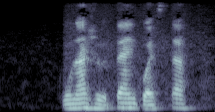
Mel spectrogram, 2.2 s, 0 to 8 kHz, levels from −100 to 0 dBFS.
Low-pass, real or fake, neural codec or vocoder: 7.2 kHz; real; none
